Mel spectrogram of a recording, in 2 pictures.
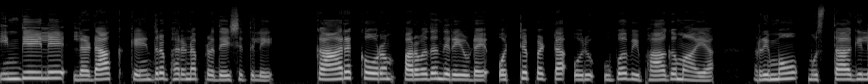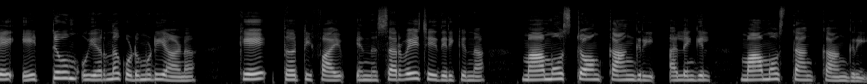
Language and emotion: Malayalam, neutral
